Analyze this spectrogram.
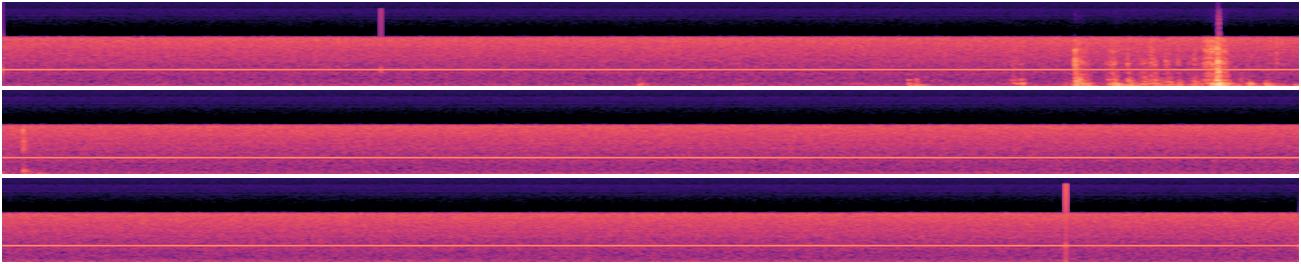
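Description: A steady high-pitched electronic whine from an infrared night camera, with a cluster of bumps and knocks about eight to ten seconds in and a single sharp knock near the end.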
